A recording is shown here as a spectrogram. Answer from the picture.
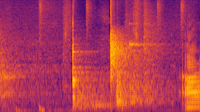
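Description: Pool shot: the cue strikes the cue ball a little under a second in, followed by a second sharp clack of balls colliding about half a second later.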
